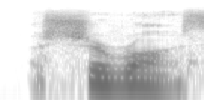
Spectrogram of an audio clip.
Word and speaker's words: Charente: But it exists in Southwest France, along the river Chantre. – Charente. – See, I'm so glad because I'm not pronouncing this stuff correctly.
